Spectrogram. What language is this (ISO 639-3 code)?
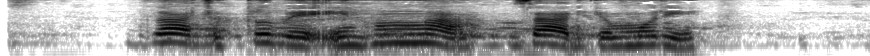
kin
